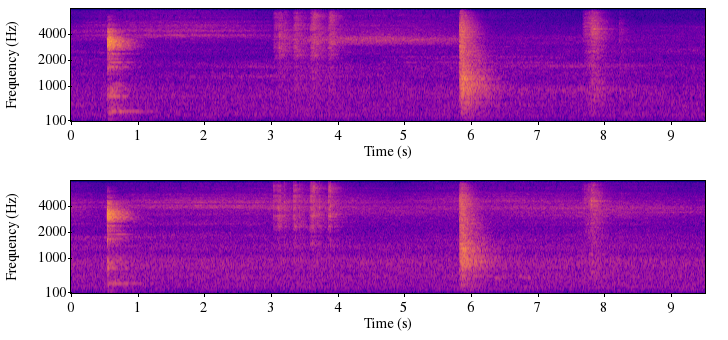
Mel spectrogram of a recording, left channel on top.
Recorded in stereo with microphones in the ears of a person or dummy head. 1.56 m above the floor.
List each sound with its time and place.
0.5 s hammering: 50° right (ahead or behind), 0.6 m
3.0 s a camera shutter: 55° right (ahead or behind), 0.8 m
5.8 s a clap: 5° left (ahead or behind), 1.6 m
7.7 s tearing paper: 40° right (ahead or behind), 1.9 m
